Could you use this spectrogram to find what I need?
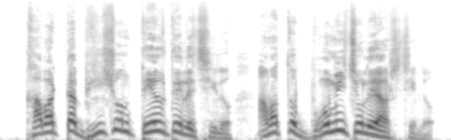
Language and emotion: Bengali, disgusted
